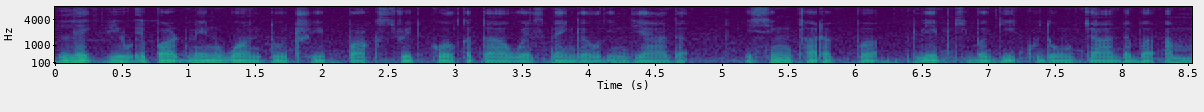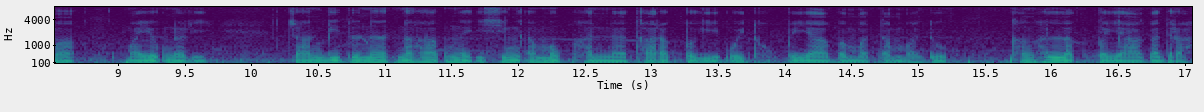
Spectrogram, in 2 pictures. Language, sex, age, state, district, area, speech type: Manipuri, male, 18-30, Manipur, Churachandpur, rural, read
